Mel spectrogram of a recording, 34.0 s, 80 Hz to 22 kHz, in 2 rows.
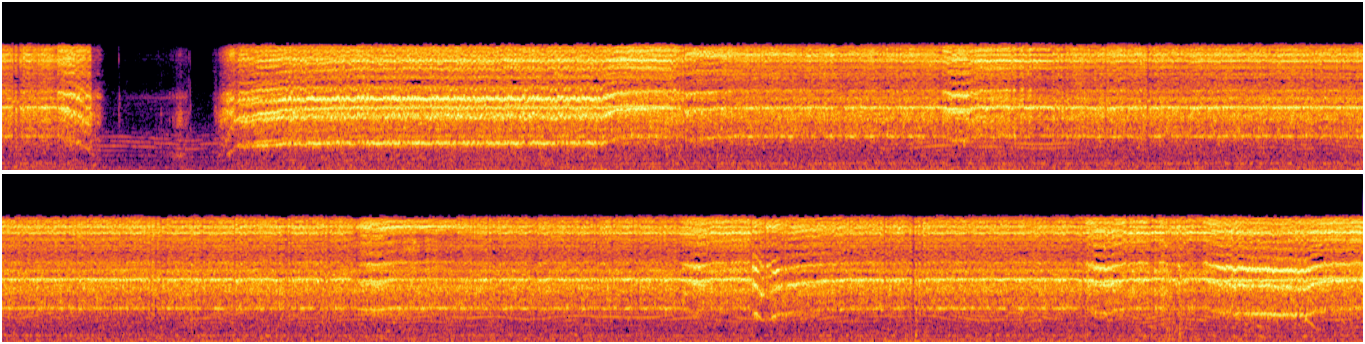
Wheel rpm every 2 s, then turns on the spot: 150, 80, 210, 210, 230, 230, 230, 230, 230, 230, 230, 230, 230, 210, 230, 230, 220.
none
